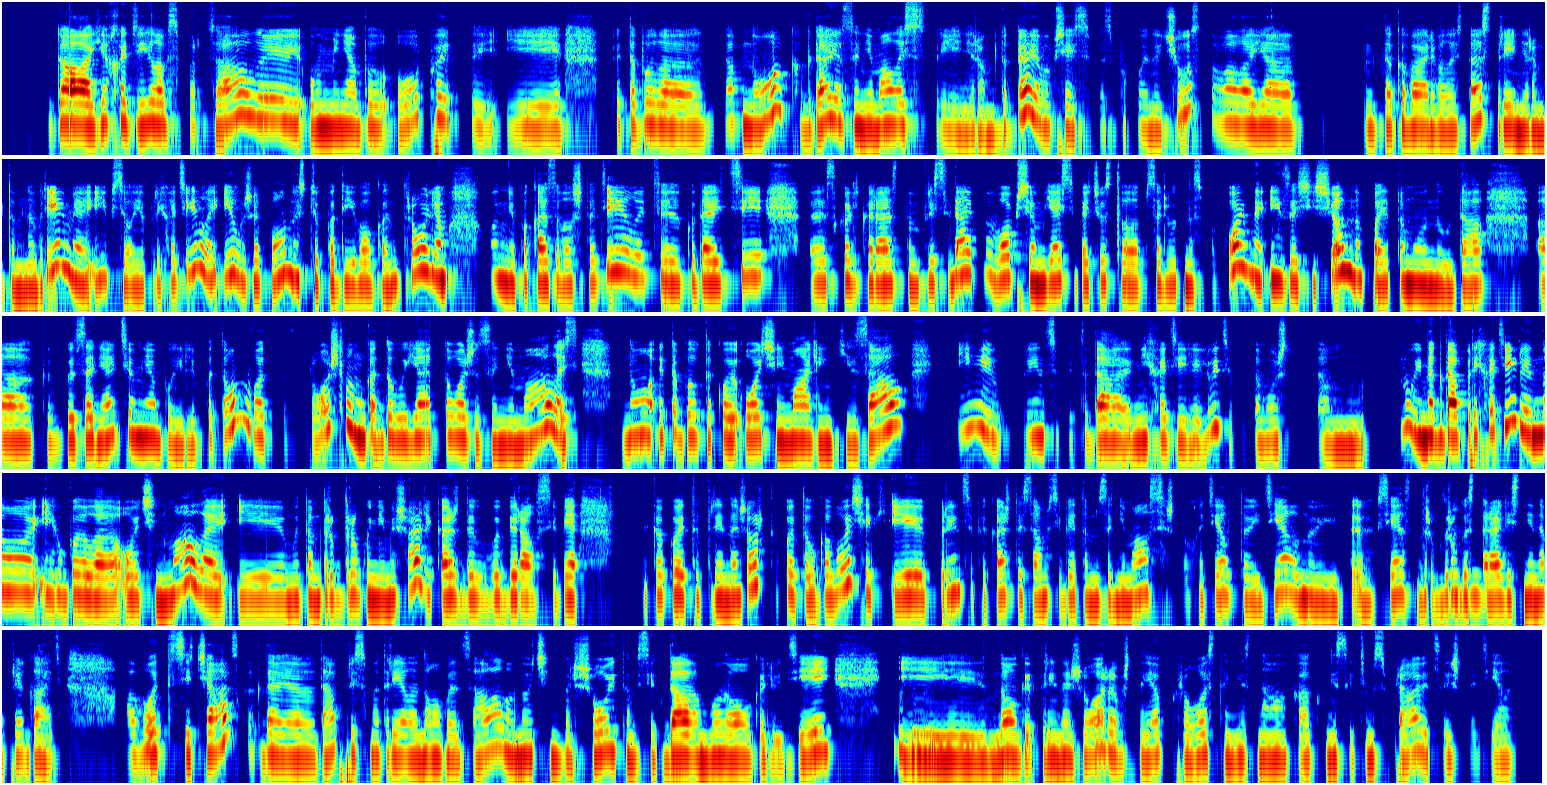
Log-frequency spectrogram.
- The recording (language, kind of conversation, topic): Russian, advice, Как мне начать заниматься спортом, не боясь осуждения окружающих?
- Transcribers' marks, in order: none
